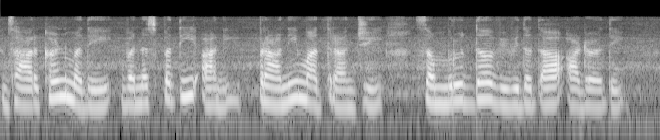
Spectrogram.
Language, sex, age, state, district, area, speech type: Marathi, female, 18-30, Maharashtra, Solapur, urban, read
